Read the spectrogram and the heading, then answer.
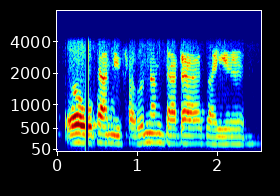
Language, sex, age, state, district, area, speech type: Bodo, female, 45-60, Assam, Chirang, rural, conversation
